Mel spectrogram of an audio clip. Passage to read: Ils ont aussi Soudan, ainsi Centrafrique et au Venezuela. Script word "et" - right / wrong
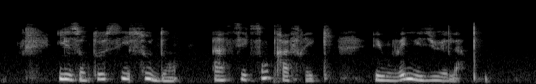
right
